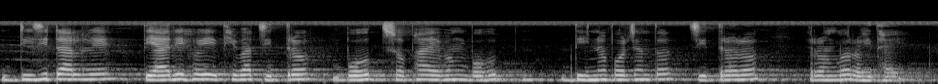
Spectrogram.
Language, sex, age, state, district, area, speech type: Odia, female, 45-60, Odisha, Boudh, rural, spontaneous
